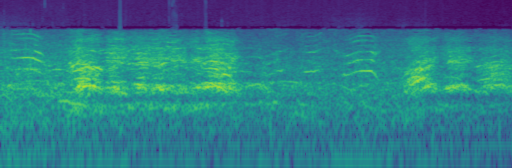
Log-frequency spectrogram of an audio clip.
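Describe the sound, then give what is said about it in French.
Marching protesters chant slogans in unison, loud shouted phrases coming in repeated rhythmic waves over a steady crowd roar. “Et de nouveau, des cortèges arrivent, des slogans se font entendre.”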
